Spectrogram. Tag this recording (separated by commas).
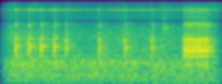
Subway, Rail transport, Vehicle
